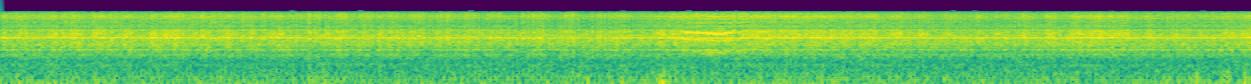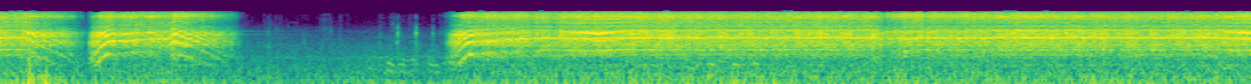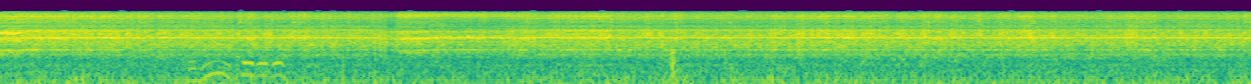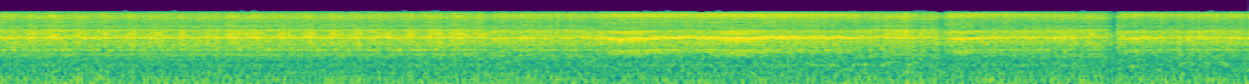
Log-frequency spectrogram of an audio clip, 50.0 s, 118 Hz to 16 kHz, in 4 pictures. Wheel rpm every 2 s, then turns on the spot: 230, 230, 230, 230, 230, 230, 170, 50, 50, 210, 230, 230, 230, 230, 230, 230, 230, 230, 240, 230, 230, 230, 230, 230, 230.
none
